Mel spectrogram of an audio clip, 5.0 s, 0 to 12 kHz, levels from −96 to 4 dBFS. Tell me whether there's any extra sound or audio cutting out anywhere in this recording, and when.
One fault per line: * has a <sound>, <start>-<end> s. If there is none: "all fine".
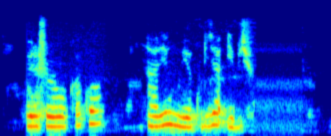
all fine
